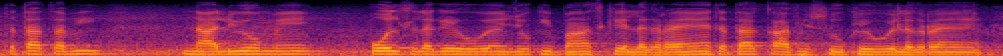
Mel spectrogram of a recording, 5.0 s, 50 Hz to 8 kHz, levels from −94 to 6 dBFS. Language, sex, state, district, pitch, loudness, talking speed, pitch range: Hindi, male, Uttar Pradesh, Lalitpur, 145 Hz, -16 LUFS, 265 wpm, 140-155 Hz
